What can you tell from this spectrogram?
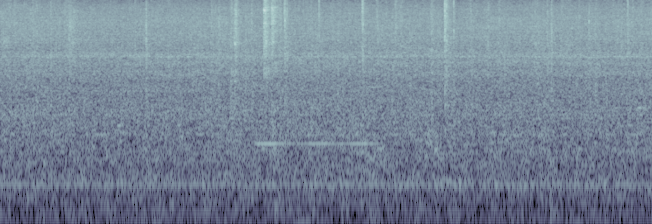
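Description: Steady background hiss with a constant low hum, the even noise of a ventilated show barn. A short steady tone sounds about four seconds in, with a few faint clicks around it.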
